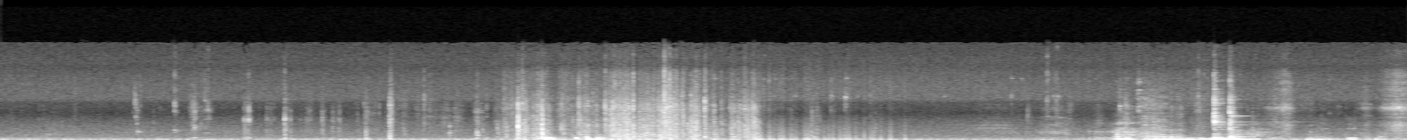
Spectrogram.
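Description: Camping gear being handled: scattered light clicks and knocks, with two longer stretches of rustling, one about four seconds in and a shorter one near the end.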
